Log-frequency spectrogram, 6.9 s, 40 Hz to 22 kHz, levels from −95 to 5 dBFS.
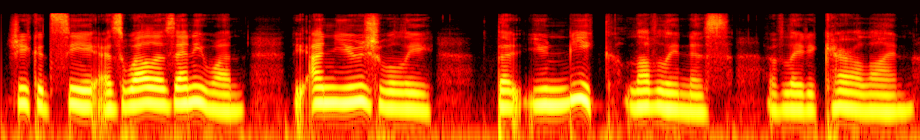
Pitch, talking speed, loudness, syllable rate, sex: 185 Hz, 140 wpm, -15 LUFS, 5.3 syllables/s, female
